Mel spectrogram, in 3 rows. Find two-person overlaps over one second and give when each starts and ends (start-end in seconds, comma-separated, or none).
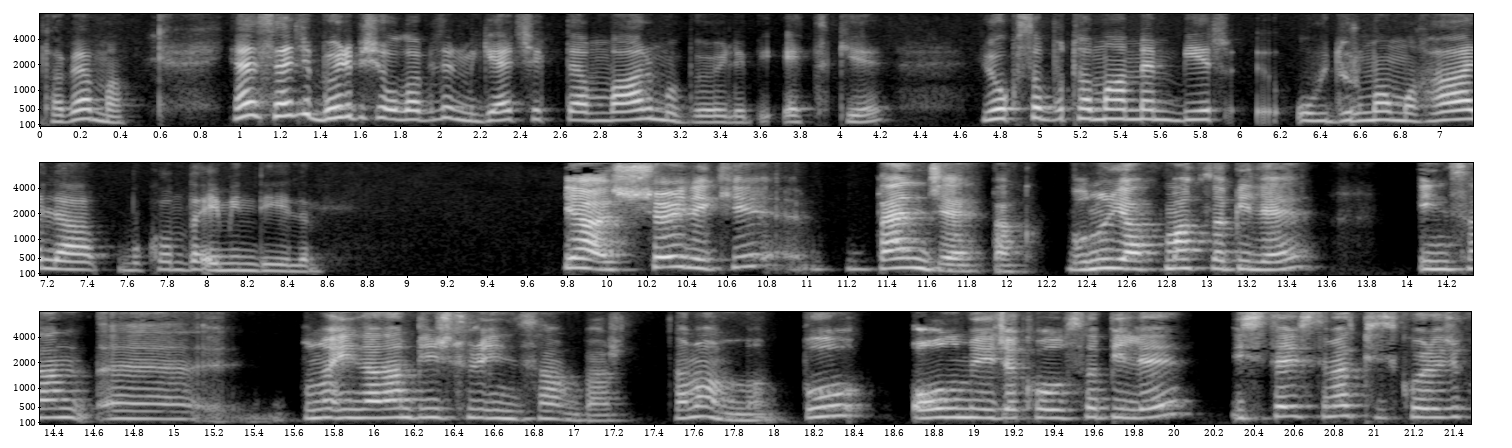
none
